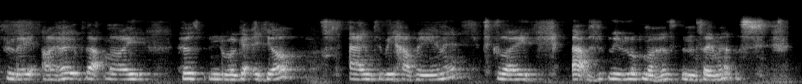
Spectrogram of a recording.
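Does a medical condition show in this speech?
Yes: Down syndrome; extra chromosome, adult woman.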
